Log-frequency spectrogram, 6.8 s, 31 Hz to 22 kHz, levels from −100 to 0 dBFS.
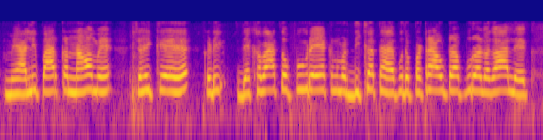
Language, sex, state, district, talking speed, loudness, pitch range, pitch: Hindi, male, Chhattisgarh, Jashpur, 195 wpm, -16 LUFS, 295-325 Hz, 310 Hz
